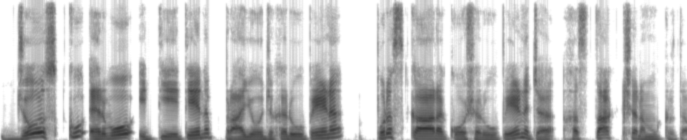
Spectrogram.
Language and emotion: Sanskrit, neutral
